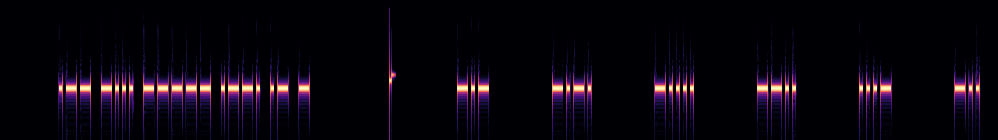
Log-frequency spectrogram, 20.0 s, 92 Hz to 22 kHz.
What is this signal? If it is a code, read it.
Morse code, heard as a keyed tone, about 17 wpm, spaced as for 9 wpm, 700 Hz. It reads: WB0PAT KC6ZVD
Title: USA Call Signs - 6 Characters - 6x Character Spacing - 17wpm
